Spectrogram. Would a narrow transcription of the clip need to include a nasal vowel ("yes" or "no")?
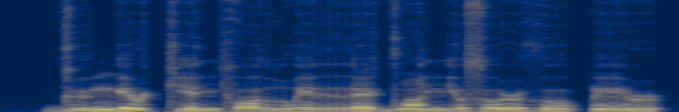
yes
